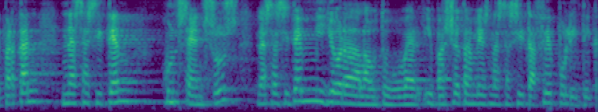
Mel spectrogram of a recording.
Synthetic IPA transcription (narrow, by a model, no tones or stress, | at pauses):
pəɾt̪anːəsəsit̪ɛmkunsɛnsus | nəsəsit̪ɛmːiʎoɾəðələwt̪uɣuβ̞ɛrnipəɾʃɔt̪əmbeznəsəsit̪əfepulit̪ik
